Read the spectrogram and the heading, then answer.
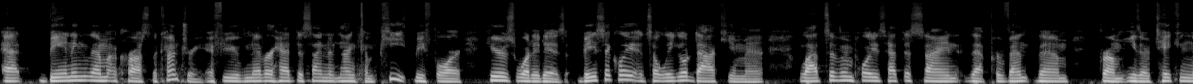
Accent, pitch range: American, 145-175 Hz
